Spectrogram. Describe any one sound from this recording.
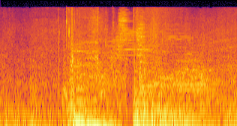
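An explosion booms with crackling sparks.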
